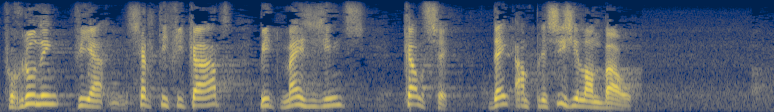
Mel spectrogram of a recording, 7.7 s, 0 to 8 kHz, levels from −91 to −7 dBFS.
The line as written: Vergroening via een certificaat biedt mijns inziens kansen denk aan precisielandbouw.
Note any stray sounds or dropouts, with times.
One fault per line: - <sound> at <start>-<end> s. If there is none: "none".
none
